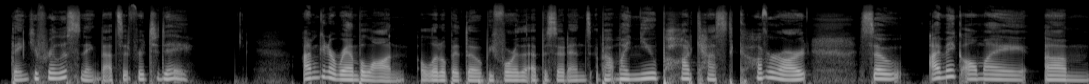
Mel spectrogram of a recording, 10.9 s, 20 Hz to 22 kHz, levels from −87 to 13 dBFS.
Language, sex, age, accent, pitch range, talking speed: English, female, 10-29, American, 160-190 Hz, 180 wpm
